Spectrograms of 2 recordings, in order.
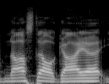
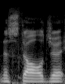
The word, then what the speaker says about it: Nostalgaea: The Last Hero of Nostalgaea. Yes, it's pronounced that way, not nostalgia.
